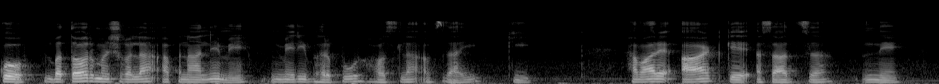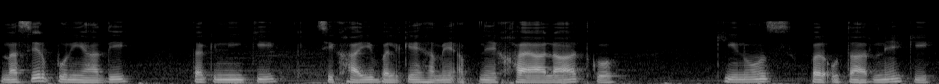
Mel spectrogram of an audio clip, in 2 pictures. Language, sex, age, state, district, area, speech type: Urdu, male, 18-30, Bihar, Gaya, rural, spontaneous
